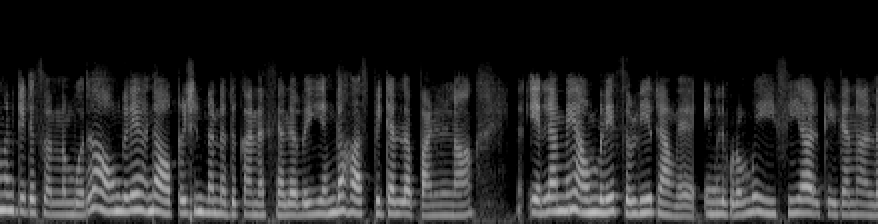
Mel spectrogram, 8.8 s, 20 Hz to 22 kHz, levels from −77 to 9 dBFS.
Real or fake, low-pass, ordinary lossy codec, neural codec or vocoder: fake; none; none; codec, 16 kHz, 1 kbps, X-Codec, HuBERT features, trained on general audio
